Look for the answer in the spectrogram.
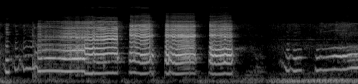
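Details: Fancy hen calling: a long drawn, harmonic-rich squawk followed by three short loud clucks in quick succession and a softer rising note, with faint low background hum.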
